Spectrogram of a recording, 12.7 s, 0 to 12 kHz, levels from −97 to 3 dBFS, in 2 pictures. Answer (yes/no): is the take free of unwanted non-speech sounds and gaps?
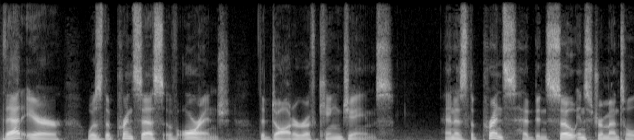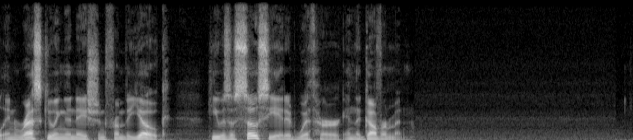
yes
